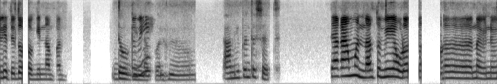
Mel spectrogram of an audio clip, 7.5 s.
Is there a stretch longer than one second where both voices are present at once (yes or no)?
no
